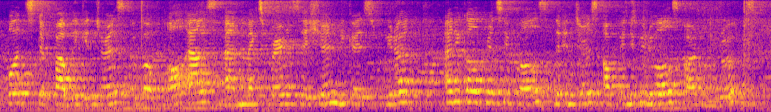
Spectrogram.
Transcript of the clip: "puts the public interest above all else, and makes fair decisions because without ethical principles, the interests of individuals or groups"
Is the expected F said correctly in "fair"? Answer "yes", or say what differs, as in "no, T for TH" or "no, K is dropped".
no, P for F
